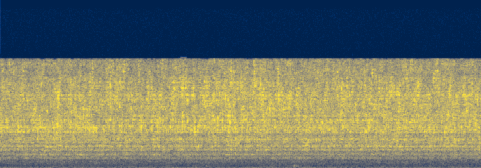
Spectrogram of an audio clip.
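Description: Mutton, yogurt and spices sizzling steadily in hot ghee in an aluminium pot on a gas stove.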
